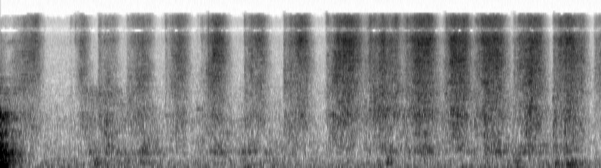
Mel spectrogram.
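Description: Paintbrush stroking back and forth over wooden wall panelling: a faint, even swishing, about two to three strokes a second.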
